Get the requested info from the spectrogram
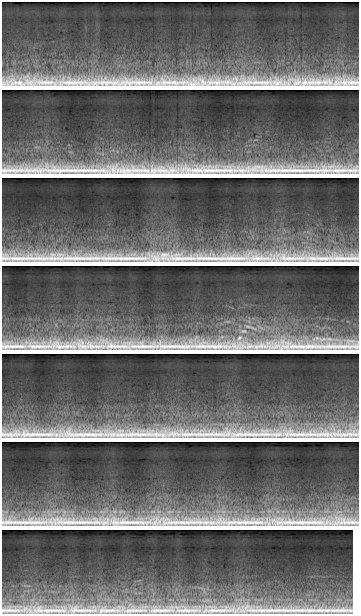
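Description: Engine running at a steady, constant speed: a loud, unbroken drone that holds one pitch, with the rush of motion noise beneath it.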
